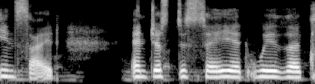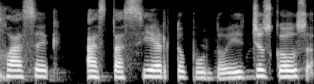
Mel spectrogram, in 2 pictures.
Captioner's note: speaks Spanish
